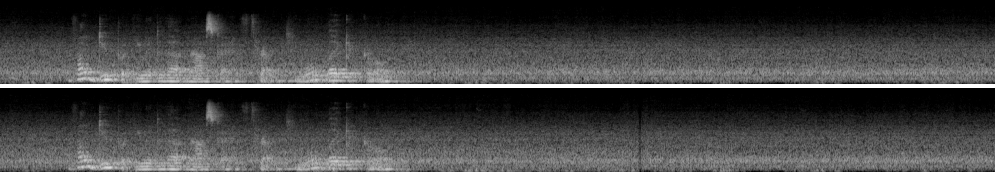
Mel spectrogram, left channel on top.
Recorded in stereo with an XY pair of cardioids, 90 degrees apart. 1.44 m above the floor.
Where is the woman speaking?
15° left, 0.7 m.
